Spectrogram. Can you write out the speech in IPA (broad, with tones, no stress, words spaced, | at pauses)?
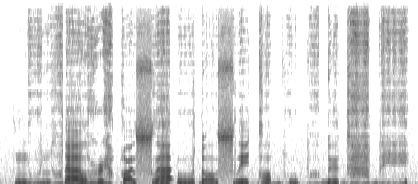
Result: nṳ˧˥˧ʎɔ̤˧˥ ɾa̰˧˥lˠṳ˥ɭɛ̤˧˥˧qʷɛ̰˥ sʷa˧˥ʔu˧˥ɗɔ̰˧˥ sʷḛ˧˥˧ ɡɔ˧˥˧bʱṵ˧˥pɔ̤˧˥ ɠʏ˧˥ɡʱa̤˧˥bʱe̤˧˥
